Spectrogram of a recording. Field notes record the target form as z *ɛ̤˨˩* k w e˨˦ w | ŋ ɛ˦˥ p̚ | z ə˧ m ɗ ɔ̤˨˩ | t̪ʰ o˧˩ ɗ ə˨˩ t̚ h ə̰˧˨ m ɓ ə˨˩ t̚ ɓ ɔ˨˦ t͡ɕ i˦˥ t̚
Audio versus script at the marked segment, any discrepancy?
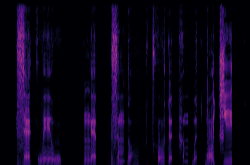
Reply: yes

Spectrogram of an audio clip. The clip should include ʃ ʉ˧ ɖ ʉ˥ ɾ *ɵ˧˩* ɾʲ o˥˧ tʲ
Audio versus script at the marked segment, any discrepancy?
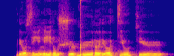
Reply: yes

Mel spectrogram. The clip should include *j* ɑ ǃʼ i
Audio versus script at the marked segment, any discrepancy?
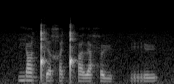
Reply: no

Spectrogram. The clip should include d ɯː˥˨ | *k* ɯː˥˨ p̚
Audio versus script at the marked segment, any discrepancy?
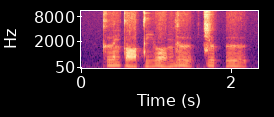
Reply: yes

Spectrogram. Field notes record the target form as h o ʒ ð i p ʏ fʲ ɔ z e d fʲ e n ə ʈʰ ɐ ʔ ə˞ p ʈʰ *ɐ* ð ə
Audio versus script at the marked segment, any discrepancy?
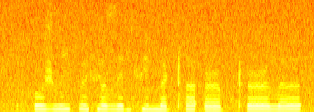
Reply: yes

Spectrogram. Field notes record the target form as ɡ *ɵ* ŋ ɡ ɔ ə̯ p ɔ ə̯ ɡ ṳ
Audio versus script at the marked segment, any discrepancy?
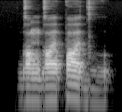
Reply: yes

